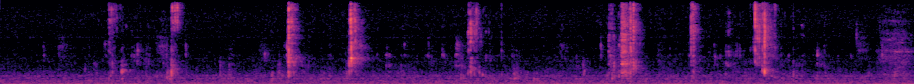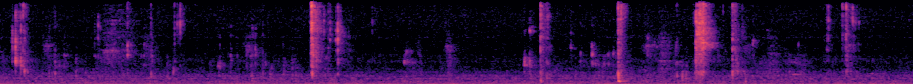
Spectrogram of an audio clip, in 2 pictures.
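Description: A person chewing and biting a chili-topped hot dog in a bun: wet mouth clicks scattered throughout, over a steady low room hum.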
